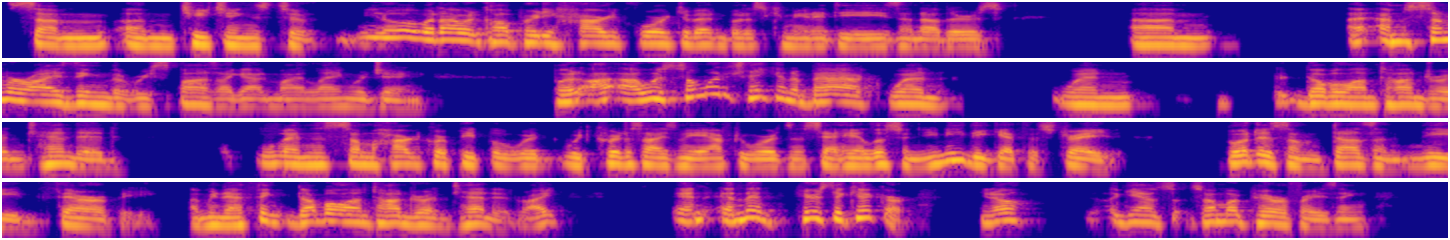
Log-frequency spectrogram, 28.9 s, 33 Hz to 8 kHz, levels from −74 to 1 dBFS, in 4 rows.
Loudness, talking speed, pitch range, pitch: -19 LUFS, 170 wpm, 120-170 Hz, 135 Hz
